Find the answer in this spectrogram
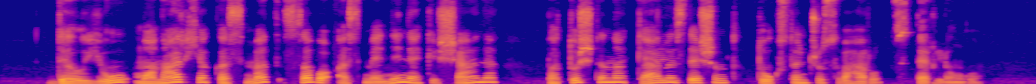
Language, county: Lithuanian, Klaipėda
